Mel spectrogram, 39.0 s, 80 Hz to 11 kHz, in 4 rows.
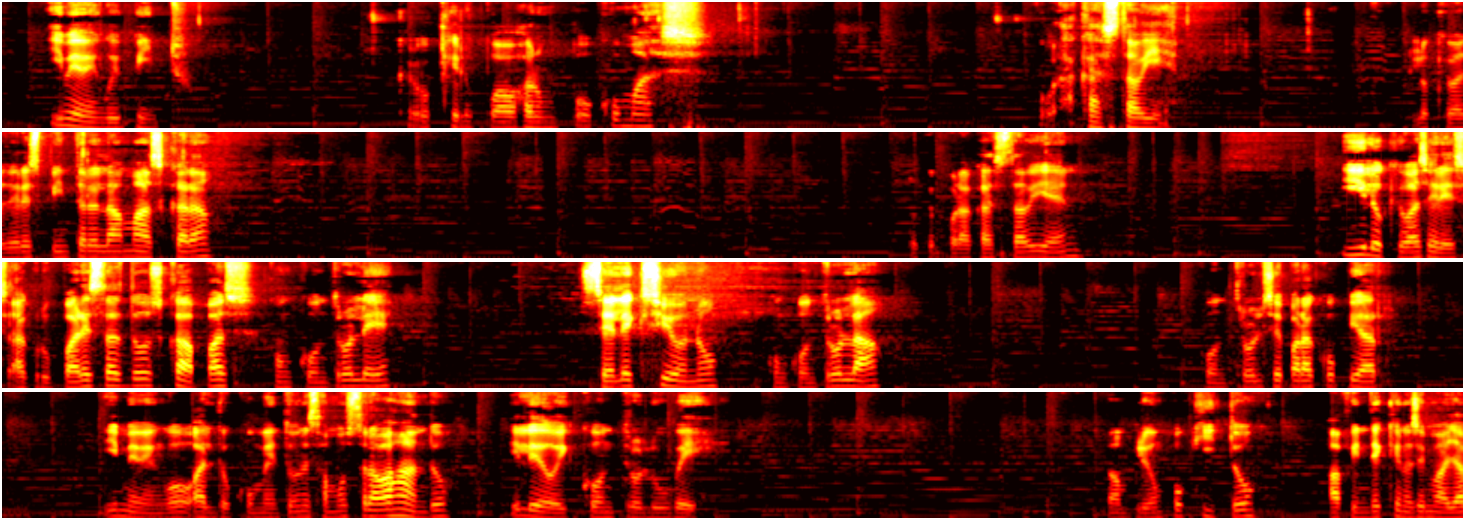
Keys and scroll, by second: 21.7 ctrl+e, 25.5 ctrl+a, 28.8 ctrl+c, 33.8 ctrl+v, 37.5 ctrl+t.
